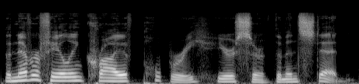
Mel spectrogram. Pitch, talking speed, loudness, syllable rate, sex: 140 Hz, 185 wpm, -16 LUFS, 4.9 syllables/s, male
